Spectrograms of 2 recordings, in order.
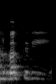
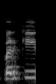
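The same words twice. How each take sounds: First: बकरी said properly, k before r; correct pronunciation. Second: बरकी with r and k swapped; mispronounced word. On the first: Minister correcting the king, बकरी. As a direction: say बकरी cleanly, the right way. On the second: Minister quoting the king's slip, बरकी. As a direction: say बरकी, the king's garbled बकरी. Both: Acted. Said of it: "बरकी नहीं महाराज, बकरी".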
